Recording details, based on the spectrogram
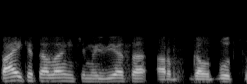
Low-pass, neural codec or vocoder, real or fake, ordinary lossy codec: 3.6 kHz; none; real; AAC, 24 kbps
